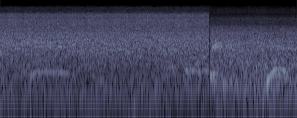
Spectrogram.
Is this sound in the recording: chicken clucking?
no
